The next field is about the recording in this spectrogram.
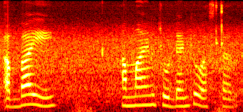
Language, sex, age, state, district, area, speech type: Telugu, female, 18-30, Andhra Pradesh, Vizianagaram, rural, spontaneous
